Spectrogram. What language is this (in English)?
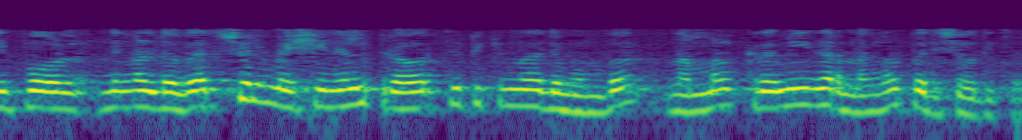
Malayalam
